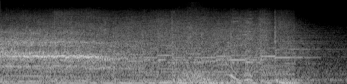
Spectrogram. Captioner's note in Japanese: 叫び声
